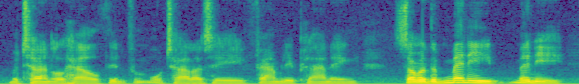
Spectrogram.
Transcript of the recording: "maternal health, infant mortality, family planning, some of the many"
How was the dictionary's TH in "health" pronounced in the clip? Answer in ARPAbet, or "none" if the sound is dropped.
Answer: TH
